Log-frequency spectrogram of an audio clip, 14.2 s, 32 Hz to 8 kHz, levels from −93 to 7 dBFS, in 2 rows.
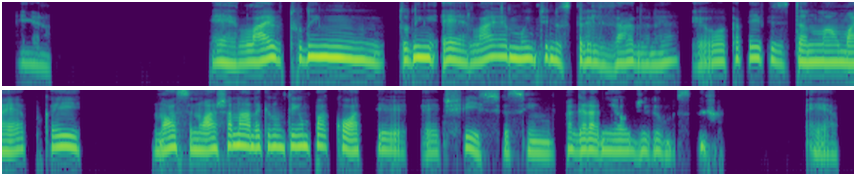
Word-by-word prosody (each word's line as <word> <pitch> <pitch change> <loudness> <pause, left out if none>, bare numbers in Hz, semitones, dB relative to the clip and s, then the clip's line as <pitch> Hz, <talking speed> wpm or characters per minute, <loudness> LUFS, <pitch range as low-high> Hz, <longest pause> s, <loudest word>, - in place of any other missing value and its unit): É. 135 -4 -13 1.3
É, 155 -2 -2
lá 160 +5 +2
é 210 -4 +3
tudo 200 +3 0
em 200 -7 +6
tudo 180 +4 +1
em 215 -3 +6
é, 175 -2 +1
lá 175 +8 0
é 225 0 +2
muito 200 0 +2
industrializado, 155 - -3
né. 145 +5 -5
Eu 160 +1 -5
acabei 195 +4 -2
visitando 160 -1 -2
lá 155 - +1
uma 155 -2 0
época 165 +5 -4
e, 195 -2 +3 0.6
nossa, 165 +3 0
não 155 -1 +2
acha 170 +6 +2
nada 200 -2 +4
que 195 - -3
não 195 -1 +2
tem 205 +2 +1
um 205 - +3
pacote. 185 -7 0 0.5
É 135 - -8
difícil, 155 -2 -5
assim, 130 0 -4
a 165 - -4
granel, 150 -1 -1
digamos, 145 -2 -8 1.0
é. 120 - -9
165 Hz, 155 wpm, -21 LUFS, 150-195 Hz, 1.3 s, em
